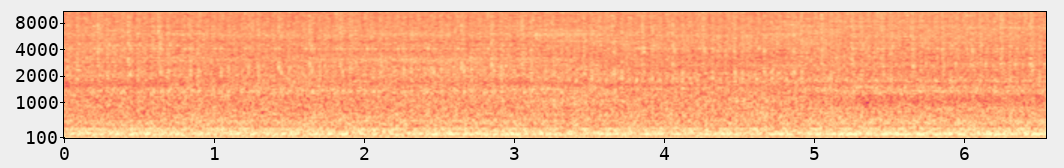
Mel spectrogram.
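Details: Ford Model T four-cylinder just after refitting its rebuilt carburetor: a steady, even low chug with no misses or knocks. A healthy idle.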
